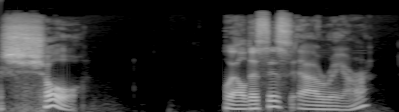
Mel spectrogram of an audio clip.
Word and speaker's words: 青: moon like that okay Chinese sty rating is say or show well this is a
